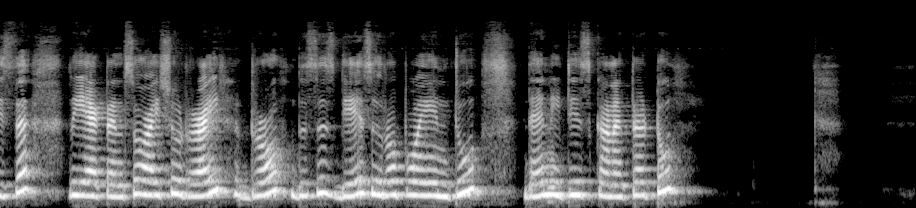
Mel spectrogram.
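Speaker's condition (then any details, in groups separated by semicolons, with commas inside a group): No condition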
